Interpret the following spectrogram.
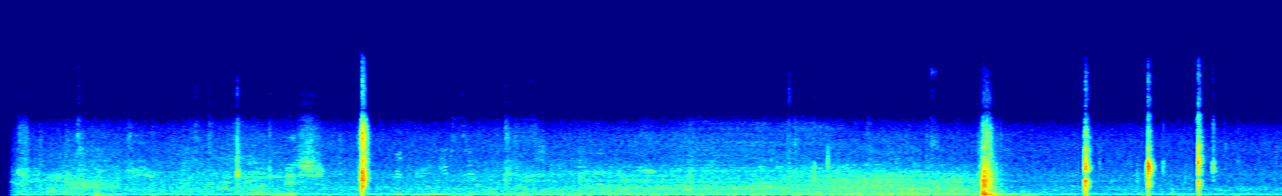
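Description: Steady low hum inside a car's cabin, with a sharp click about two seconds in, then a louder thump a little after six seconds followed by three quick clicks.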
